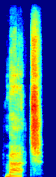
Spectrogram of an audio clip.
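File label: TRAP, words, British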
